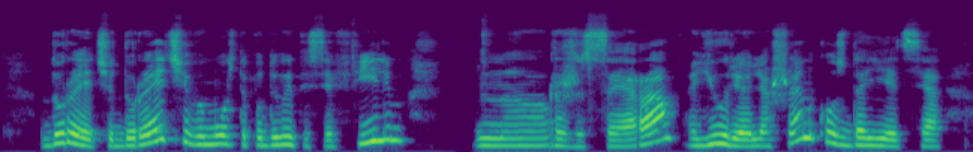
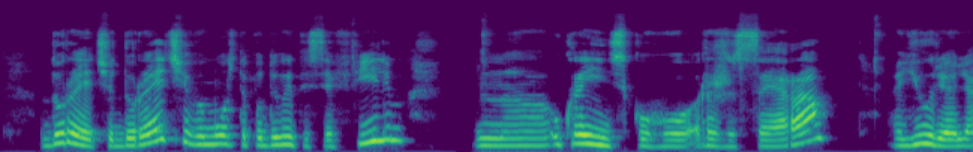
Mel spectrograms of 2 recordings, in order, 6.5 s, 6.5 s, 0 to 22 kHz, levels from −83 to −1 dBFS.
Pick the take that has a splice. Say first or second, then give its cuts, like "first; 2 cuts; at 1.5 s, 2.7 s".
first; 2 cuts; at 3.7 s, 4.5 s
